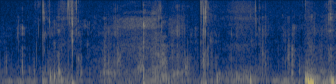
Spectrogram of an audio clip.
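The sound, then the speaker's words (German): Crisp crunching bites into honey-coated nuts, a series of sharp, irregular cracks and chews with brief pauses, ending in one louder, heavier crunch. No one speaks. “Nur wenn man dann einmal diesen ersten Biss gemacht hat, dann merkt man, oh, so fest sind die gar nicht.”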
